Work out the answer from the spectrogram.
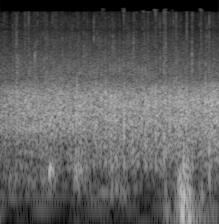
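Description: An audience applauds to welcome a guest, a dense, steady patter of many clapping hands holding an even, fairly loud level for the whole stretch.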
